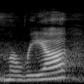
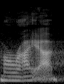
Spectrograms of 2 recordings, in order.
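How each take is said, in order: First: The name is said as plain Maria. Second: The name is said like Mariah. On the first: This is how it would be said today. "we would probably pronounce it Maria" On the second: This is how it was said in the English colonies. "as if it were spelled with an H at the end"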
